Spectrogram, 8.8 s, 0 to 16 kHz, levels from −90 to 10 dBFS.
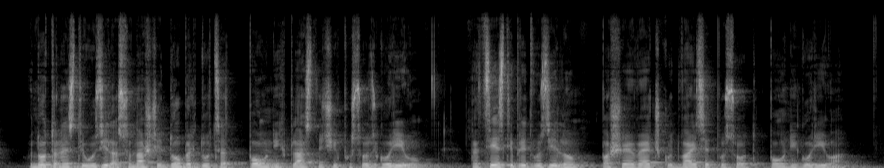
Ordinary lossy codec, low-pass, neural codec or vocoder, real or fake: none; 14.4 kHz; none; real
